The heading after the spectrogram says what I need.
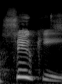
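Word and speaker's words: Sukey: SUKI. SUKI. OH MY GOSH. THE GIRL'S NAME IS SUKI, except it's spelled s u k e y.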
